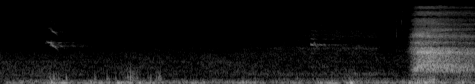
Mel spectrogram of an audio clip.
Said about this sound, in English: Breathing. Another gift.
